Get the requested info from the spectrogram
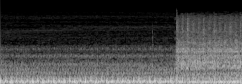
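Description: An engine idling steadily, a low hum with a fine regular pulse. Near the end a sudden hiss comes in over it.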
